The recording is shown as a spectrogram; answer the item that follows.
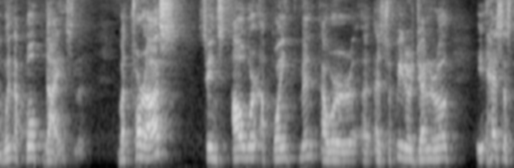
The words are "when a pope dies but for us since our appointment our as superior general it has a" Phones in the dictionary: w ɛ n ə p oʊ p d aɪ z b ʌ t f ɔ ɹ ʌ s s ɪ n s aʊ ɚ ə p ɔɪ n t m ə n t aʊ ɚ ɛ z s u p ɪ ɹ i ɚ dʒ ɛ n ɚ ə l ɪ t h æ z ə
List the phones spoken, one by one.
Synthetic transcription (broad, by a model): w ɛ n ə p oʊ p d aɪ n b ʌ t f ɔ ɹ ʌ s s ɪ n s aʊ ɚ ə p ɔɪ n t m ə n t aʊ ɚ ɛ s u p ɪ ɹ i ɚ dʒ ɛ n ɚ ə l ɪ t h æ s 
